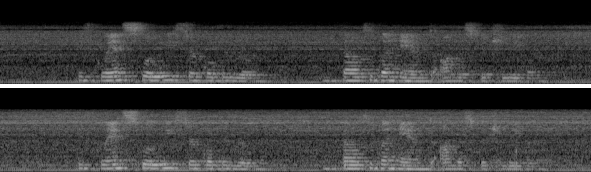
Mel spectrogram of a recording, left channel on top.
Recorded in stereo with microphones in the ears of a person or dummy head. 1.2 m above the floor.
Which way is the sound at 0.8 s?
45° right (ahead or behind).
